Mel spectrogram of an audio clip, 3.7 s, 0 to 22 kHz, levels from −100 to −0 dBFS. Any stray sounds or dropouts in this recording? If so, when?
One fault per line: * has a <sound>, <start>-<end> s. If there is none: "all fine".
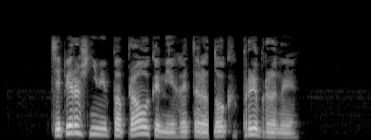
* has a dropout, 2.1-2.2 s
